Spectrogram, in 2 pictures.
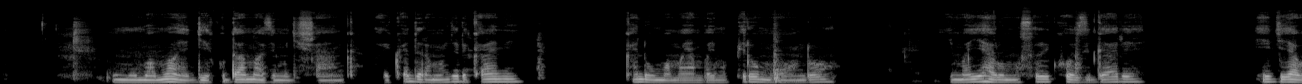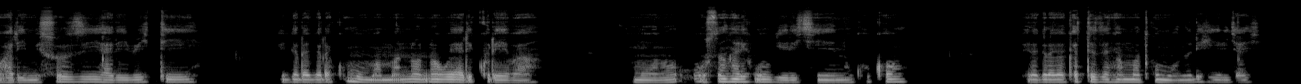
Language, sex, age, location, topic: Kinyarwanda, male, 18-24, Kigali, health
